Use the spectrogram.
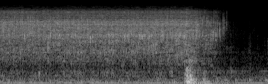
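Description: Water runs steadily from a faucet into a sink for rinsing, a loud close hiss that cuts off abruptly near the end, leaving quiet.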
